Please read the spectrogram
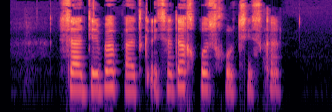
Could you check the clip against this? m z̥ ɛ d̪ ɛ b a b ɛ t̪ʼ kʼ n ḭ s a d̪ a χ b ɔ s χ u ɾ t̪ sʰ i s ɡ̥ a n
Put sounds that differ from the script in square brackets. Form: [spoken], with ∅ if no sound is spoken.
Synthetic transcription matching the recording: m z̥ [a] d̪ ɛ b a b [a] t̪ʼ kʼ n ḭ s a d̪ a χ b ɔ s χ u ɾ t̪ sʰ i s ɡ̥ a n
